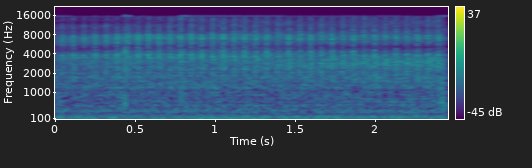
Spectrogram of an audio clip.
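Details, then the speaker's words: LPG-fuelled utility vehicle that was hard to start with an unstable idle, after repairs (distributor/coil tagged): steady, even idle with a soft low throb and no misses or stumbles. It is now stable and running well. "Ini sangat bagus. Semuanya baik-baik saja."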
